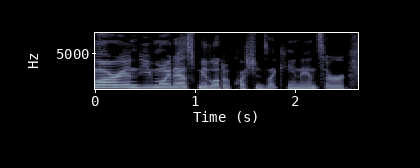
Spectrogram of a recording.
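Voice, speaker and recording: Pitch varies in an ordinary way against a quiet background, with a dry, close sound and no echo. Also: woman. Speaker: language and intercultural trainer. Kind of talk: interview.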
